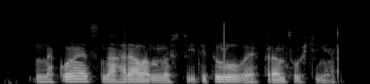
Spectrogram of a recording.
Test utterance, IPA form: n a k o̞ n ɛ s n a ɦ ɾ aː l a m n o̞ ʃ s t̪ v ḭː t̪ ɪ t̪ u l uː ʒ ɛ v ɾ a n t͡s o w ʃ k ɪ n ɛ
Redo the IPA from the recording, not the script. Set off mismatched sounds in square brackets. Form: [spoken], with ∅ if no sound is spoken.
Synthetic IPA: n a k o̞ n ɛ [t͡s] n a ɦ ɾ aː l a m n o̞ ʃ s t̪ v ḭː t̪ ɪ t̪ u l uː [v] ɛ [f] ɾ a n t͡s o w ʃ [c] ɪ [ɲ] ɛ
